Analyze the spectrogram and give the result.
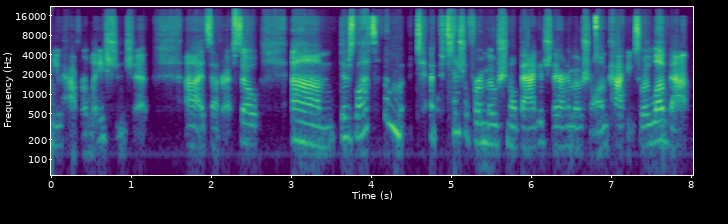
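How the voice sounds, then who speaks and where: A woman speech therapist chats on a podcast with a bright, forceful voice, animated and playful as she acts out small scenes with quick laughs. The sound is dry and close, with no room echo. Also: on the low side. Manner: animated storytelling with playful acted-out quotes and laughter. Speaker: guest speech-language pathologist. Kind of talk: casual podcast interview.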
